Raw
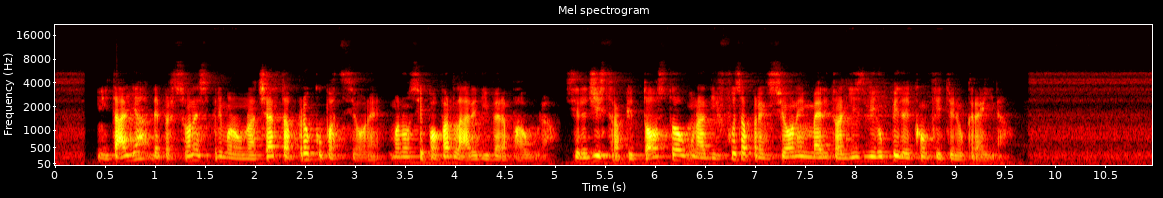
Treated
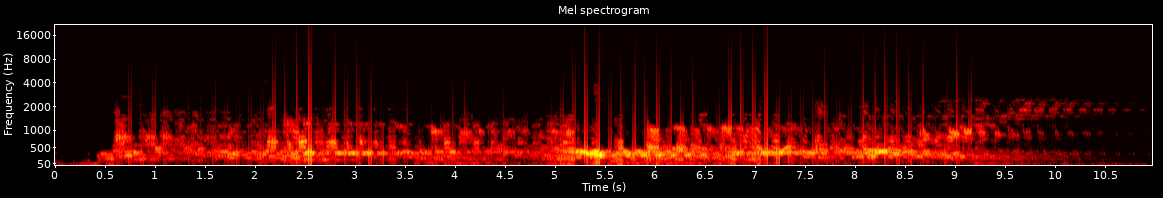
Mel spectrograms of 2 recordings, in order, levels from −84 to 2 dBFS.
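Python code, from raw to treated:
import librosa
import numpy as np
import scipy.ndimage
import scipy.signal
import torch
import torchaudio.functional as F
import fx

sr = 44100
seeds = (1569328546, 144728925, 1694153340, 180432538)

y = fx.bin_expand(x, sr, power=3.0)
y = fx.chorus_voices(y, sr, voices=6, hz=0.39, base_ms=29, depth_ms=1.8, mix_pct=60)
y = fx.doubler(y, sr, ms=31.0, db=-10)
y = fx.formant_shift(y, sr, semitones=3)
y = fx.echo_opening(y, sr, ms=147, hz=200, octaves=2, feedback_pct=70, wet_db=-3)
y = fx.env_flanger(y, sr, rest_ms=5.7, full_db=-23.0)
y = fx.filter_sweep_lowpass(y, sr, from_hz=360.0, to_hz=1700.0, start_s=8.11, end_s=9.68, q=5.9)
y = fx.buffer_crackle(y, sr, first_s=0.71, period_s=0.12, block=1024, kind='repeat')
y = fx.pre_swell(y, sr, db_per_s=60.0)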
